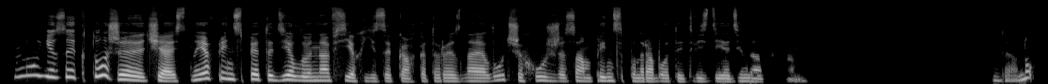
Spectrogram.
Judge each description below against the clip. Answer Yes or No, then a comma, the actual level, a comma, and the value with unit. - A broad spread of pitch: Yes, wide, 6.5 semitones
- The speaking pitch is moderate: Yes, medium, 170 Hz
